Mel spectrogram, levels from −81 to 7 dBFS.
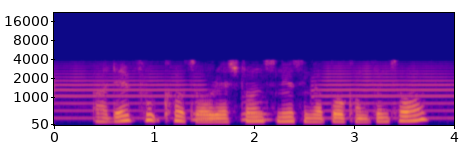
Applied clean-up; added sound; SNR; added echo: none; Trumpet; 15 dB; none.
